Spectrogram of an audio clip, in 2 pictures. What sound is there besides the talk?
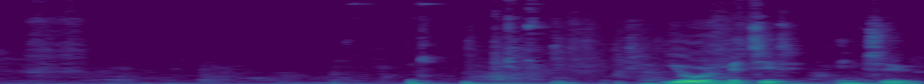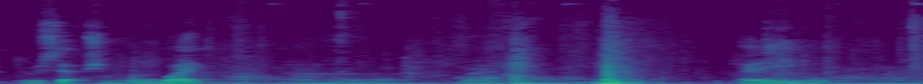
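dogs fighting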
